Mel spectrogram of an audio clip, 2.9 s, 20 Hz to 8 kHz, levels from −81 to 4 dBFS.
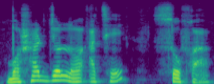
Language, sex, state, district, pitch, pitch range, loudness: Bengali, male, West Bengal, Cooch Behar, 125 Hz, 115-150 Hz, -16 LUFS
